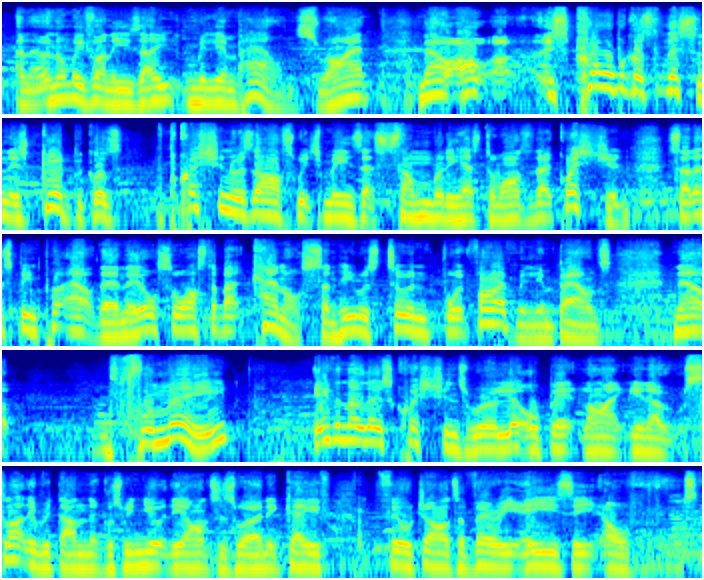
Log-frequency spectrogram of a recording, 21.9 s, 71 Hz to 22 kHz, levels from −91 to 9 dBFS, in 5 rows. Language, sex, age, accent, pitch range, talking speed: English, male, 40-59, British, 125-160 Hz, 220 wpm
